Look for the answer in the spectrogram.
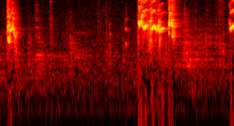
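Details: Pet rosy-faced lovebird chirping harshly, with a single shrill note at the start, a long grating burst of chirps around two seconds, and another sharp call at the close.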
